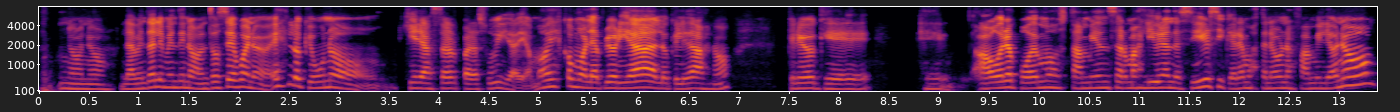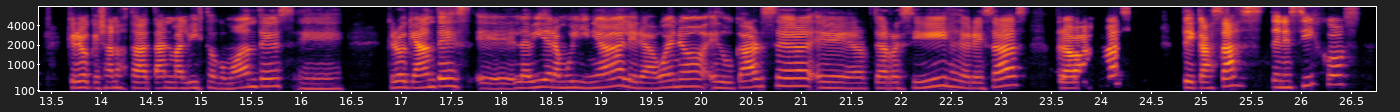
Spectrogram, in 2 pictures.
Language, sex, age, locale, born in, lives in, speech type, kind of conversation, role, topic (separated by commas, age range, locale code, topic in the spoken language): Spanish, female, 30-34, es-AR, Argentina, Netherlands, conversation, unstructured, none, ¿Qué te gustaría lograr antes de cumplir 30 años?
